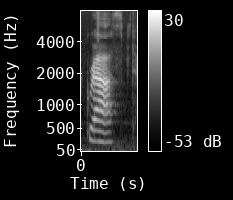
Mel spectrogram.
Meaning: simple past and past participle of grasp
- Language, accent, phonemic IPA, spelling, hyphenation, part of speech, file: English, US, /ɡɹæspt/, grasped, grasped, verb, En-us-grasped.ogg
